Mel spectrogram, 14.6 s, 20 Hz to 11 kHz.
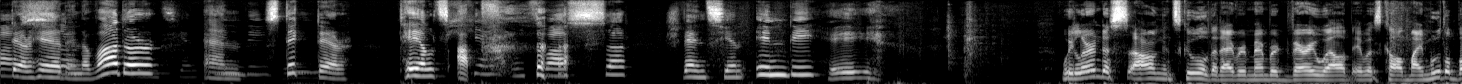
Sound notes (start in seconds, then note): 7.6 laughs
